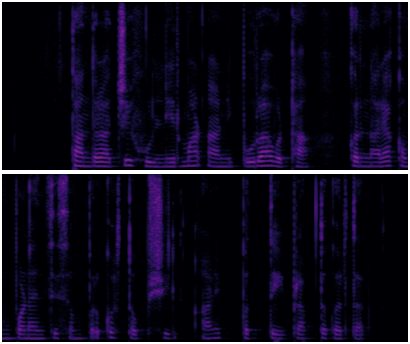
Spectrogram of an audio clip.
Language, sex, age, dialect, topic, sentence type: Marathi, female, 25-30, Northern Konkan, agriculture, statement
